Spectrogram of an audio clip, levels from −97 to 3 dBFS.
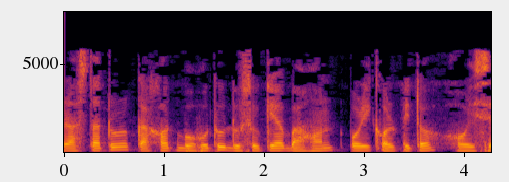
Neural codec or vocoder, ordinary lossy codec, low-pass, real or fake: none; MP3, 24 kbps; 7.2 kHz; real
